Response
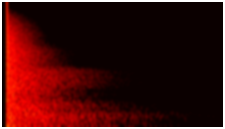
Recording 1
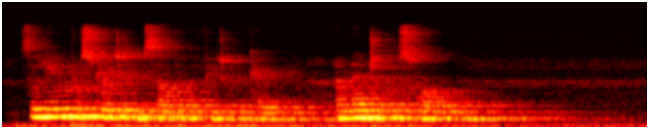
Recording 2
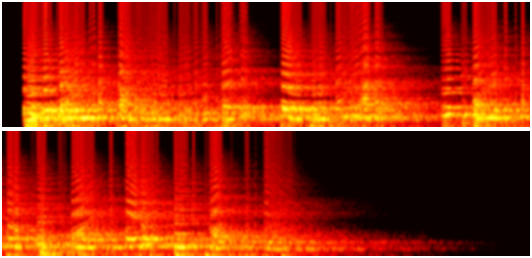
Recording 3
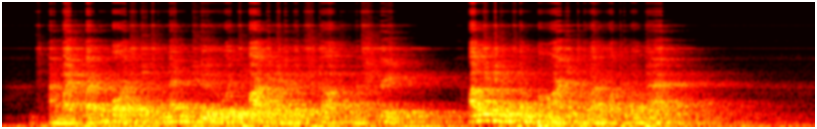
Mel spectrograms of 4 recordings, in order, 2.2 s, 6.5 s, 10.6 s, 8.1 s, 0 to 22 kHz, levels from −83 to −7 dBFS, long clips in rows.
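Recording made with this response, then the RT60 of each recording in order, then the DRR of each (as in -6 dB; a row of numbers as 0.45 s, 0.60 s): 3; 2.3 s, 2.3 s, 2.3 s; -17.0 dB, -1.0 dB, -8.5 dB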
